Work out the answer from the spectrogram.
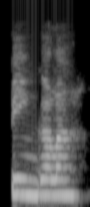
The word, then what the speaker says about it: Pingala: Então, não é porque tem o acento no A que a sílaba tônica é o final, tá? É Ida, então na primeira, Pingala, no Pim, Sushumna, no Shu, tá?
